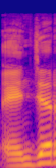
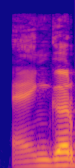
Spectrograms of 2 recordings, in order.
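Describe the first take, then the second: First: The g is sounded like j. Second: The g is sounded hard. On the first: The speaker calls it wrong. "इसको एंजर नहीं" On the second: The speaker calls it right. "एंगर बोला जाएगा"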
